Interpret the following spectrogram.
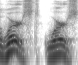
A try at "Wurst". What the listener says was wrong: W's in German are pronounced as V's, so Wurst.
